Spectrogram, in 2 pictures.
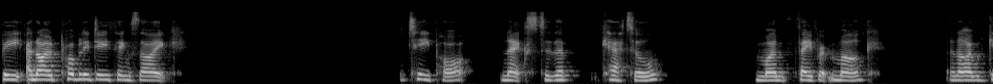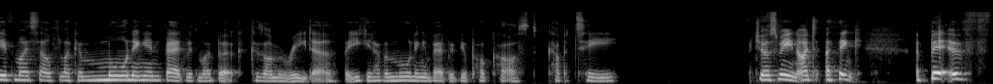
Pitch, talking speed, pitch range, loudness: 200 Hz, 180 wpm, 185-220 Hz, -23 LUFS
